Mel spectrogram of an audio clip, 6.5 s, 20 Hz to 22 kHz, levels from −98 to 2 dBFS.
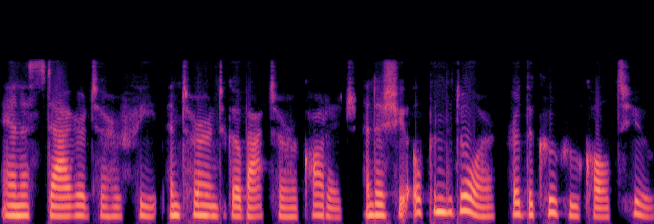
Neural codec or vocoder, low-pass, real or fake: none; 7.2 kHz; real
